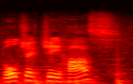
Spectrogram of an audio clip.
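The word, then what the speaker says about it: Wojciech Has: So first up, we have this Polish film from 1963 from, well, see, I believe it's pronounced Volchek J. Haas.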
